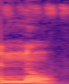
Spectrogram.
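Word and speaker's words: know: डब्ल्यू इसे क्या पढ़ते हैं इसे पढ़ते है नो नो का मतलब होता है कोई चीज जानना या पता होना होना।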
